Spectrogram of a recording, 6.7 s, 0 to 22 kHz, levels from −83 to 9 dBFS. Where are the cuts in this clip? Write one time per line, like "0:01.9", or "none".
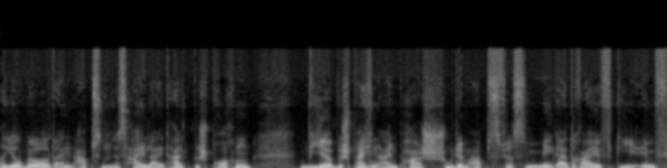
none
